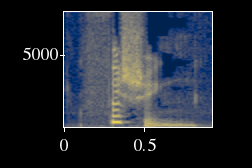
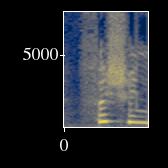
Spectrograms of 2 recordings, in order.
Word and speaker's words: phishing: negative intention of causing harm or stealing data phishing phishing is pronounced like Fi SH ing phishing refers to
